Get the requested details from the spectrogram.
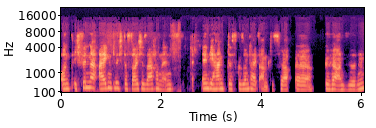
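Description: A woman of medium pitch leaves long, frequent pauses. Her voice is somewhat breathy, with a dry, close sound and no echo. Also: fairly even intonation, moderate pace, very even loudness. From Düsseldorf, Germany. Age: 30s. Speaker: local politician and candidate. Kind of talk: casual interview. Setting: video call. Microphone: poor sound quality.

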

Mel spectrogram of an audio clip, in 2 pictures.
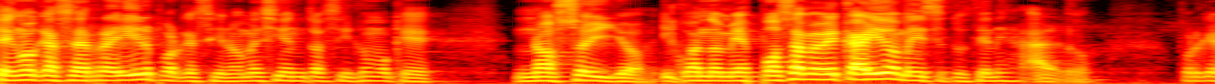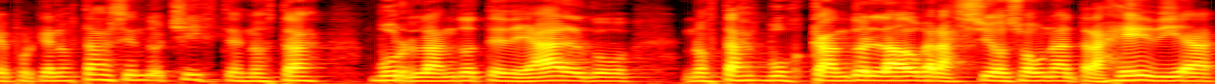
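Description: In a Venezuelan accent, a man talks at a fairly quick pace with a fairly high pitch and fairly even intonation, on a very clean recording with a silent background. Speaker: software developer. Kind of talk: casual interview.

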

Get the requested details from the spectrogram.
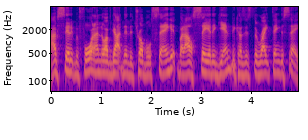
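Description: The tone is animated. Vocal fry runs through the voice. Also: man. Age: 60s. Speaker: bishop and show host. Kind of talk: sermon-style commentary. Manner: halting.

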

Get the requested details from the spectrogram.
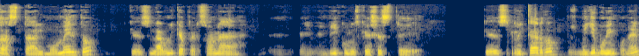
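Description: Ordinary pitch variation comes through in a central Mexican accent, with a dry, close sound and no echo. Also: man. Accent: Mexican Spanish (central Mexico). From Estado de México, Mexico. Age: 30s. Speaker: podcast guest sharing polyamory experience. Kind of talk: casual conversation, personal testimony. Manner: hesitant, many fillers and repetitions.

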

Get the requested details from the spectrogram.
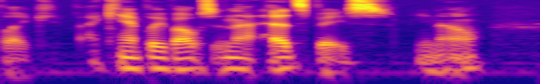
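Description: A man with a plain, everyday voice, a fairly low pitch and a fairly quick pace. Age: 20s. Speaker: podcast host. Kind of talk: casual chat.

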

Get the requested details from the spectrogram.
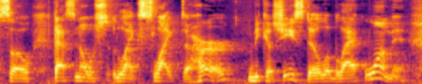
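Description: A man's lively intonation comes through over noticeable background noise. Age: 30s. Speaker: podcast host and comic creator. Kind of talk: solo commentary podcast.

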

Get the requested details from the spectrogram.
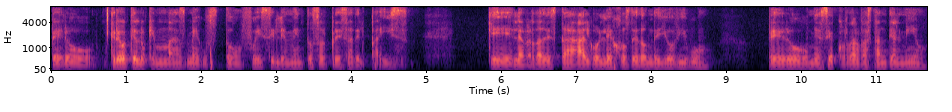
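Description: Against a quiet background, a man speaks at a fairly slow pace in a medium pitch, his intonation monotone and flat. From Peru. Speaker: former visitor to Mexico. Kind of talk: recorded testimonial.

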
